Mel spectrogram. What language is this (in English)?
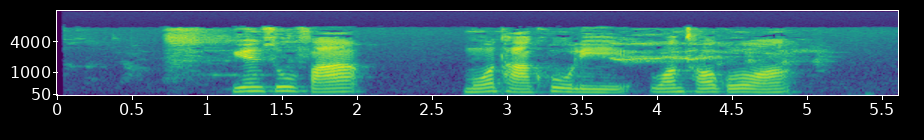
Chinese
